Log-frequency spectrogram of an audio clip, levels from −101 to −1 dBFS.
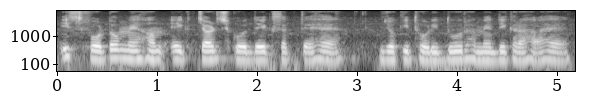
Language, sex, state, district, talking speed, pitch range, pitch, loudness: Hindi, male, Arunachal Pradesh, Lower Dibang Valley, 210 wpm, 135-150 Hz, 145 Hz, -17 LUFS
